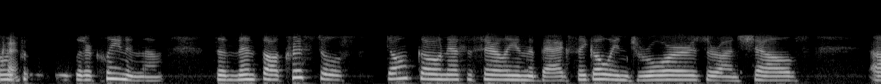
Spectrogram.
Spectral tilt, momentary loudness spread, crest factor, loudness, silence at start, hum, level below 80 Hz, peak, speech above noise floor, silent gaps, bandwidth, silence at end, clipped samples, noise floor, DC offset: -9.5 dB/octave; 10 LU; 16 dB; -22 LUFS; 0 s; none; -48 dBFS; -6 dBFS; 34 dB; none; 4.3 kHz; 0 s; under 0.1%; -56 dBFS; under 0.1%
